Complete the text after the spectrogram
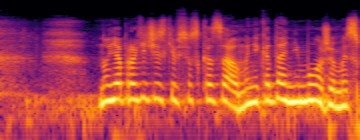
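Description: A middle-aged man speaks loudly into a microphone, heard through loudspeakers in a large echoing hall.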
